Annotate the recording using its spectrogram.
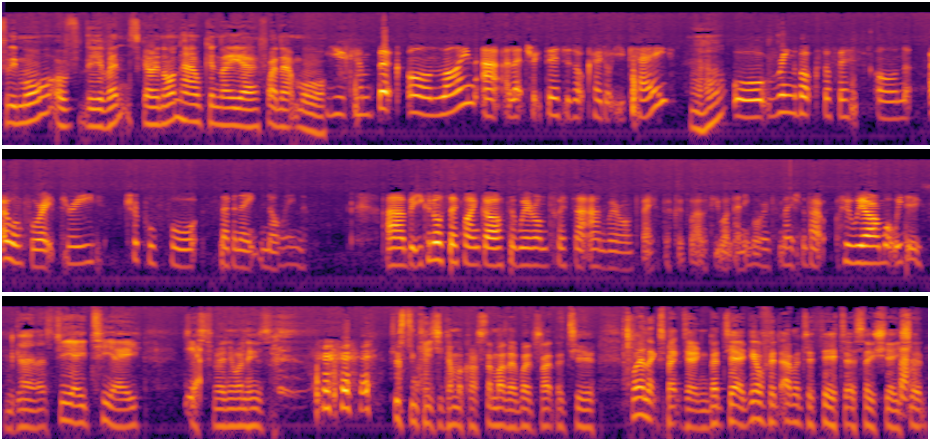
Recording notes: joined on the phone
